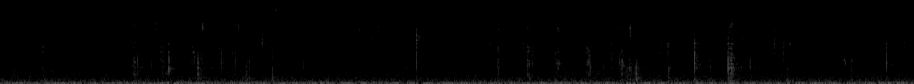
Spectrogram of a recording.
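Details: A kitten eats salt-free chicken breast, chewing and crunching in steady, rapid wet clicks and smacks, several per second, over a low indoor hum.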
